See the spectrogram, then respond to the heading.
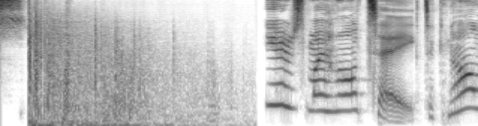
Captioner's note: thunder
